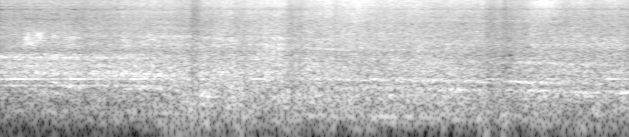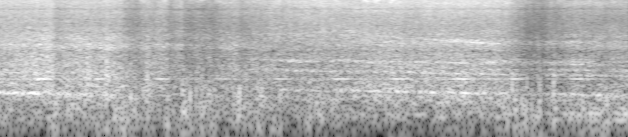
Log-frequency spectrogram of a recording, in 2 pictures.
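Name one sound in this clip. A train rumbles and clatters past close by.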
